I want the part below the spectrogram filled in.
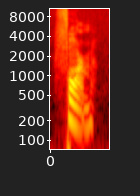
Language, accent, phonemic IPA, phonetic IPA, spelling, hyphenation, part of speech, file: English, US, /fɔɹm/, [fo̞ɹm], form, form, noun / verb, En-us-form.ogg
- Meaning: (noun) To do with shape.: 1. The shape or visible structure of a thing or person 2. A thing that gives shape to other things as in a mold 3. Regularity, beauty, or elegance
